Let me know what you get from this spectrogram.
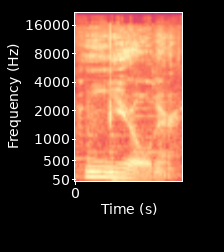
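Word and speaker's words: Mjölnir: And Mjolnir, I think that's how you pronounce it. For any football fans, just pronounce it sort of like James Milner, but Mjolnir.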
